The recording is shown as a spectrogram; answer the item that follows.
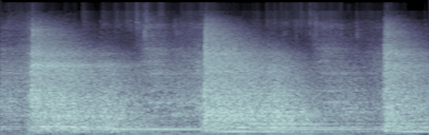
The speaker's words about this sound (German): Zuerst zieht der Philipp Spindler die Schieberklappe auf und zu, damit die Löwen hören, dass sie reinkommen sollen.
